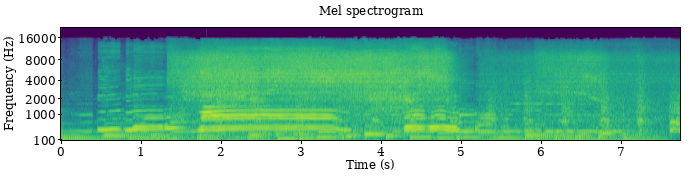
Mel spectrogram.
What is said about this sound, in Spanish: En una de esas jornadas de trabajo, escuchó a lo lejos el silbato de un tren y decidió ir a buscarlo.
